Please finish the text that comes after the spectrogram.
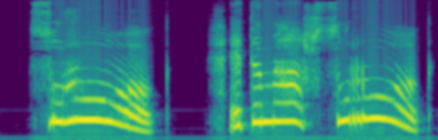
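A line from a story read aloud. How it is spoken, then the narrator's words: Shout. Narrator (Russian): крикнул Гай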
